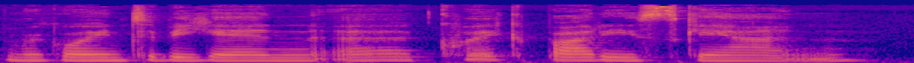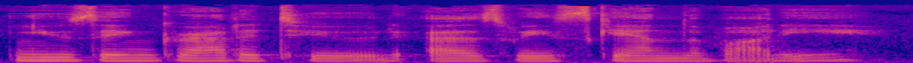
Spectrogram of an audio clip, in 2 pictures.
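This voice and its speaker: A woman leading a guided meditation as a teacher, speaking in a gentle, soothing manner with breathy phrase endings. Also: lowish voice, level tone, unhurried.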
